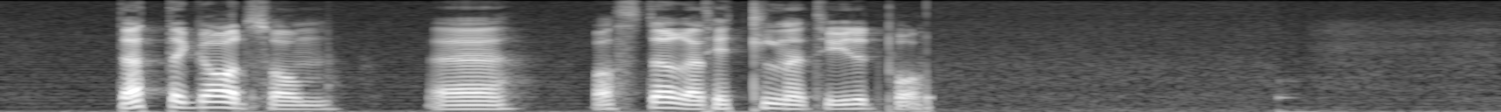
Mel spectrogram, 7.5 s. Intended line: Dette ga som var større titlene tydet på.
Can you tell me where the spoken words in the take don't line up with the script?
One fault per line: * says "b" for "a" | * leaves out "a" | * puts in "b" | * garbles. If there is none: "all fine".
all fine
